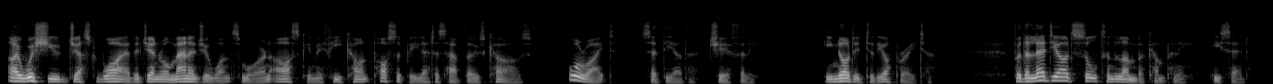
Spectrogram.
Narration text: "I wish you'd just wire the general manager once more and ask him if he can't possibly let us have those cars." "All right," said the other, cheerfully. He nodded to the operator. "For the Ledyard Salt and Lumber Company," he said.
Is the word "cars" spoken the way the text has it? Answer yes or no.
yes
